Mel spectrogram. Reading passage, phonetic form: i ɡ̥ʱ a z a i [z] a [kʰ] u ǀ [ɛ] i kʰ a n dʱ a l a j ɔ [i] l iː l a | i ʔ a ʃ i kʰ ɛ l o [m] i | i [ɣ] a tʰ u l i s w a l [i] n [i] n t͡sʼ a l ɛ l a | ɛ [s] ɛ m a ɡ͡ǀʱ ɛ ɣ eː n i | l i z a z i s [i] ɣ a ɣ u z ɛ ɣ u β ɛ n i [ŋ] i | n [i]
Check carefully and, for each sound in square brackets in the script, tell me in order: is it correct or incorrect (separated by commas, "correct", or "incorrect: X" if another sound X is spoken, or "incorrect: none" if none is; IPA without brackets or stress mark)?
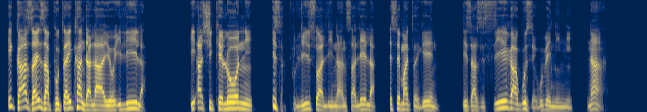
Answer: correct, incorrect: pʰ, incorrect: a, correct, incorrect: n, incorrect: z, correct, incorrect: a, correct, correct, incorrect: n, incorrect: a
